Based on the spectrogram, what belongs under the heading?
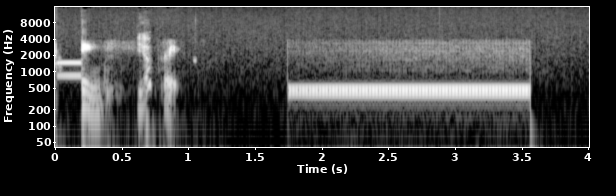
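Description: A few brief chirpy sounds, then a loud, steady telephone dial tone holds at one even pitch for nearly two seconds before cutting off abruptly, as the hosts of radio station Hot 101.5 in Tampa Bay place a phone call.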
